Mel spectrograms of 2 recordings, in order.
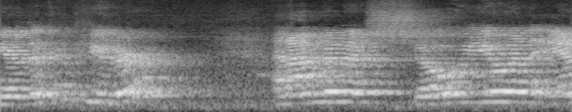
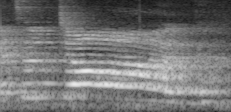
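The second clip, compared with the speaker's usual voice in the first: normal talking voice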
